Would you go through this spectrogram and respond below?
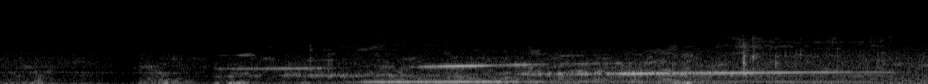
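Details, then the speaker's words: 2007 Pontiac Solstice GXP automatic, 117,000 miles, rear differential leaking: while driving, a thin whistling whine rises and falls with road speed over quiet road noise; rear differential whine, due for replacement. "Take a quick video with the drive so you can hear the whine of the rear differential."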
